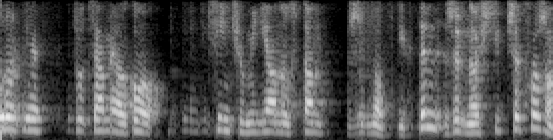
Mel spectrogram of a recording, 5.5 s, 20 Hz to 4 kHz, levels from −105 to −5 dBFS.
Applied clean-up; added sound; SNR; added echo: neural mask model DeepFilterNet 3.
